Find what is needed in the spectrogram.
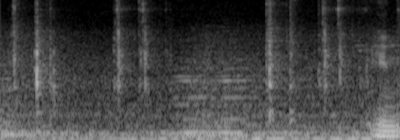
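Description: Computer keyboard typing: a run of irregular key clicks as a line of text is typed.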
